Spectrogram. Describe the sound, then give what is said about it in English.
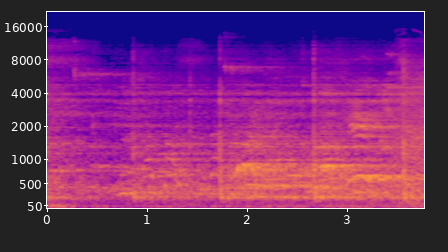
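A basketball is dribbled up the court during a game, giving a few sharp, evenly spaced bounces about a second apart over a steady background murmur of indistinct voices. “And we're dribbling up the court here.”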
